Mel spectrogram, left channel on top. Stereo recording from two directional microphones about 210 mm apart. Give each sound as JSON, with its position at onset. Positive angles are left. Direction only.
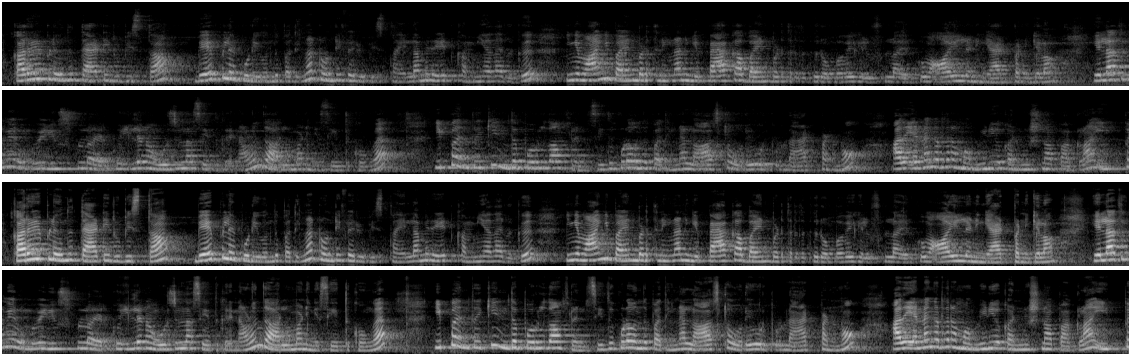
{"t": 0.1, "sound": "a woman's voice", "side_deg": -55}
{"t": 8.8, "sound": "a woman's voice", "side_deg": -50}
